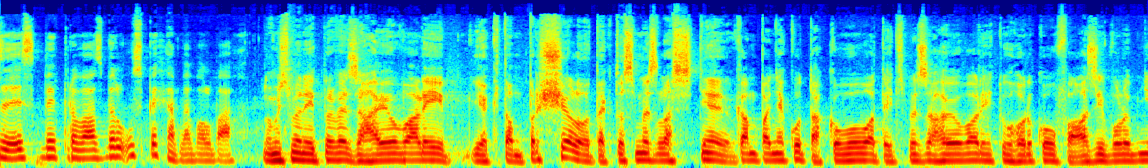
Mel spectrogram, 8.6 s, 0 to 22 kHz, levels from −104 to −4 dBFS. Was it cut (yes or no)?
yes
